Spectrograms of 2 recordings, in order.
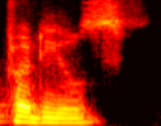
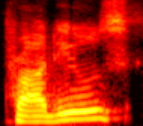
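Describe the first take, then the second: First: Pro-DUCE, second syllable punched; "produce" as a verb, pro-DUCE; stress on second syllable. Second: PRO-duce, first syllable punched; "produce" as a noun, PRO-duce; stress on first syllable. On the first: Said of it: "accent on the second syllable". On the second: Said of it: "accent on the first syllable". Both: Shown as a demonstration.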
